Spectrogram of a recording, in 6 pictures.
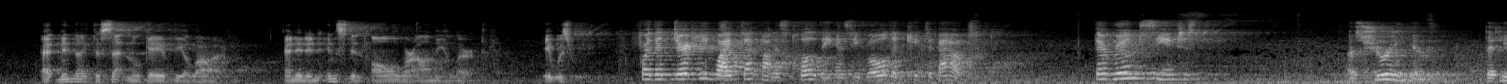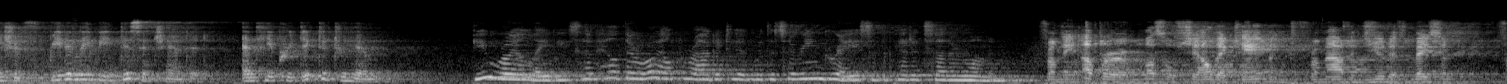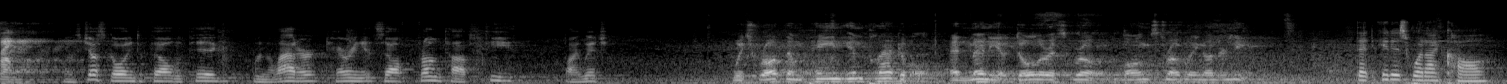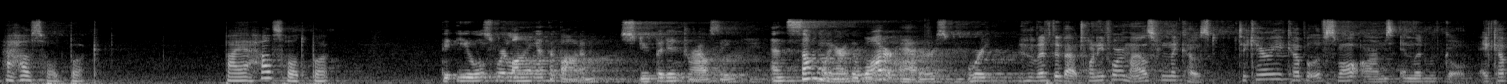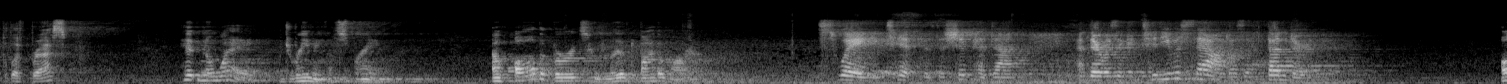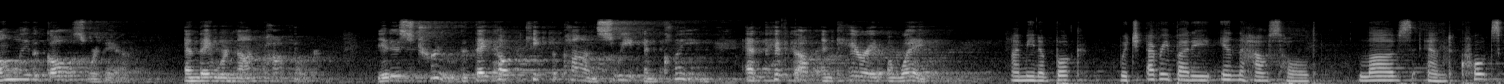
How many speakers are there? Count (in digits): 10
